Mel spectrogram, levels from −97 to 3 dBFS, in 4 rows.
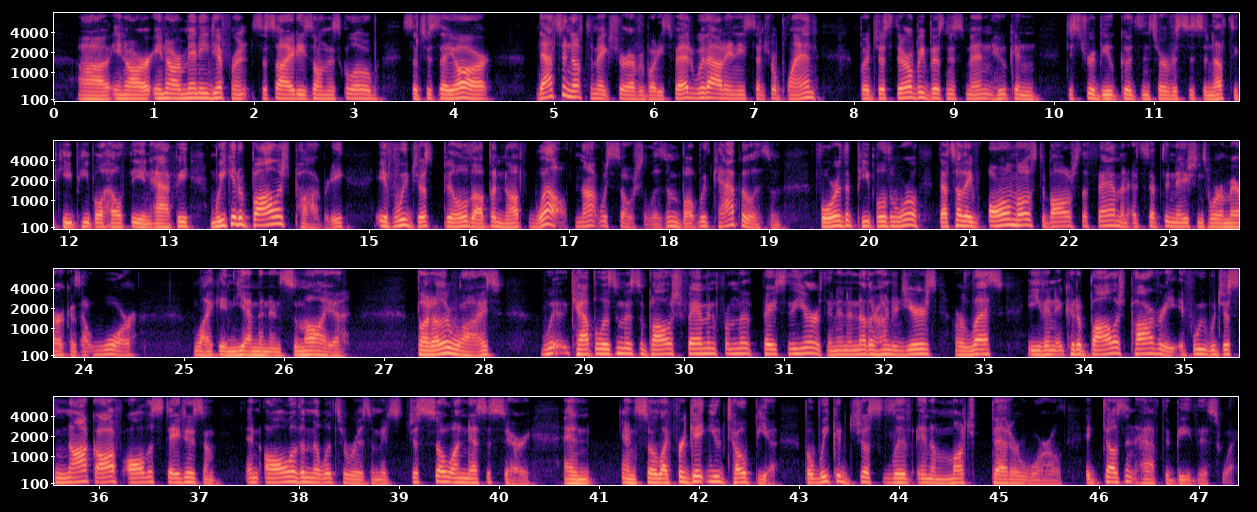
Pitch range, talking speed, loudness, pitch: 130-160 Hz, 190 wpm, -22 LUFS, 145 Hz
